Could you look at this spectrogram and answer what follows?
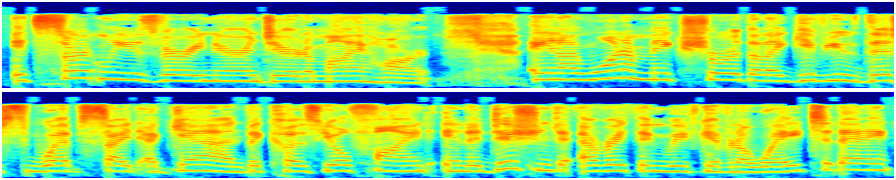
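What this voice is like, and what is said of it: New York accent. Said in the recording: “I must be saying that with like my New York accent.”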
